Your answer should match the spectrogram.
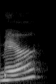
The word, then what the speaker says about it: Maehrer: I was so impressed you pronounced it correctly because naturally people pronounce it wrong all the time because there's three e in a word that's like two syllables. Actually, it's one mare. That's one syllable.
